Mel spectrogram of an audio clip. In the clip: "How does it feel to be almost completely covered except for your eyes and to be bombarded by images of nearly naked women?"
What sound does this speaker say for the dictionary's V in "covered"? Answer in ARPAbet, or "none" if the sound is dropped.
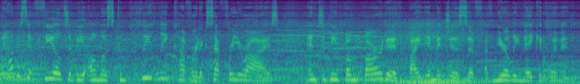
V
